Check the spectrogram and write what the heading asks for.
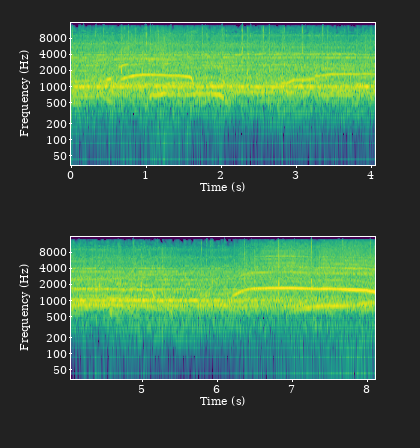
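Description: Large concert crowd cheering and shouting, with several long held high whoops rising over the noise one after another.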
